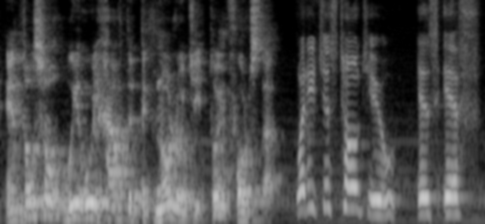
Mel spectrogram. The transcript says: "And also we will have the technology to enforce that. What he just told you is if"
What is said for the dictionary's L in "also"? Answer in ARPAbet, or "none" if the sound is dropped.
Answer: L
